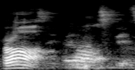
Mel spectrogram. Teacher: Ini huruf ro jangan bergetar terlalu banyak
